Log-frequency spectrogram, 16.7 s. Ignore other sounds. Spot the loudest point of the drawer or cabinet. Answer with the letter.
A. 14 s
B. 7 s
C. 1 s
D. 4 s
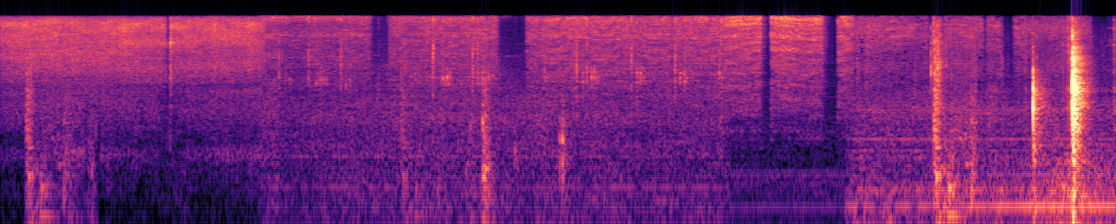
A.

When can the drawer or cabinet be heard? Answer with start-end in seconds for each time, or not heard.
0.3-1.4, 6.0-7.6, 14.0-14.7.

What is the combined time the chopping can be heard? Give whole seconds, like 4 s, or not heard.
2 s.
